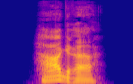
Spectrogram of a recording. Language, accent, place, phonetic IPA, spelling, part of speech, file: German, Germany, Berlin, [ˈhaːɡʁɐ], hagrer, adjective, De-hagrer.ogg
- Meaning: inflection of hager: 1. strong/mixed nominative masculine singular 2. strong genitive/dative feminine singular 3. strong genitive plural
